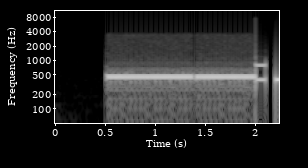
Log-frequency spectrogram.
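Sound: telephone call tone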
